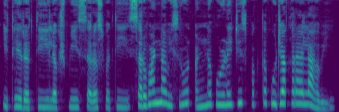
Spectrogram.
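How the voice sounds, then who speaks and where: A woman's voice: high voice, lively intonation, moderate pace, dark tone, no echo, studio quality. A woman voicing a cheerful young man who teases his friends. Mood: jovial. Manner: cheerful, teasing. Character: young man, jolly husband-to-be.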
